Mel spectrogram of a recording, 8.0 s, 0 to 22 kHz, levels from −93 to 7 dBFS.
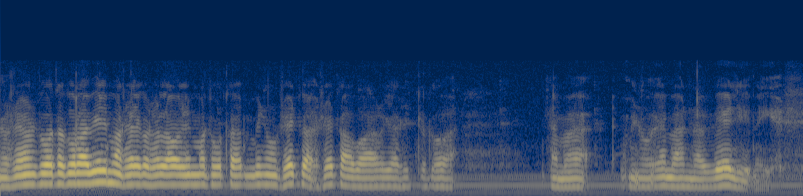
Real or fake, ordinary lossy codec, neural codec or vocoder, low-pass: real; none; none; 7.2 kHz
